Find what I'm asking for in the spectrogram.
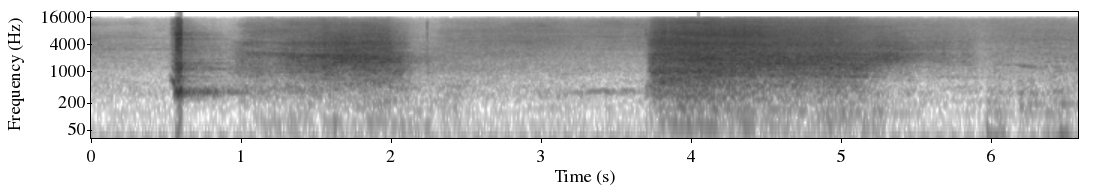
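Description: Air is blown into a latex balloon in a church sanctuary in two long, breathy puffs with a short pause between them, the second louder and longer, after a single sharp tap at the start.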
